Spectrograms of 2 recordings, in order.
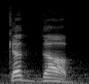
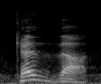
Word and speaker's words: كذاب: If you find it difficult, you can use D as كذاب. كذاب. People will understand it, but the correct pronunciation is when you take out your tongue and say it. كذاب.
